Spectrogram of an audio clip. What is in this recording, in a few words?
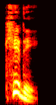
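"kiddy", British English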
